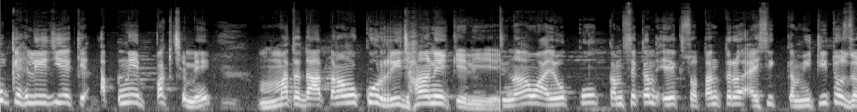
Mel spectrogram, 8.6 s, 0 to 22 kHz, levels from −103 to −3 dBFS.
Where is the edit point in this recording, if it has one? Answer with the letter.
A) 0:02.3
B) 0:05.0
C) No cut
B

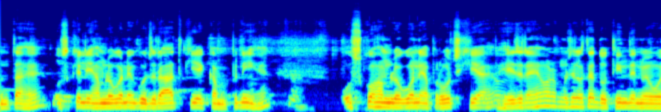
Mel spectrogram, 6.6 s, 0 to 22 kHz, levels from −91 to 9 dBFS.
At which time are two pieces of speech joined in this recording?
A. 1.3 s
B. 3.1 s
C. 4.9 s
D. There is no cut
C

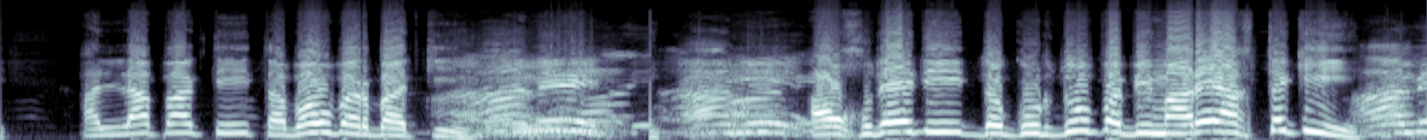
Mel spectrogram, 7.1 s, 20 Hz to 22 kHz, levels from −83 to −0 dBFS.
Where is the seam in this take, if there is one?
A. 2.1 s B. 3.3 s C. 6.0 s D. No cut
B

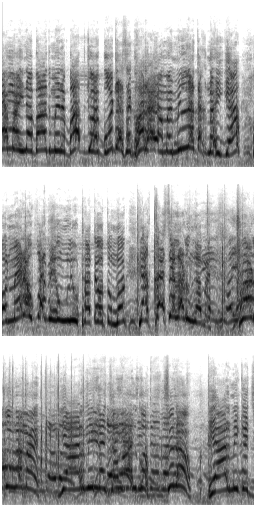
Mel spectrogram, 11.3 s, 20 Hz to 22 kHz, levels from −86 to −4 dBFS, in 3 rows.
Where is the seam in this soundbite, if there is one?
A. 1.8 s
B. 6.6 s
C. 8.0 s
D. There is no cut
D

